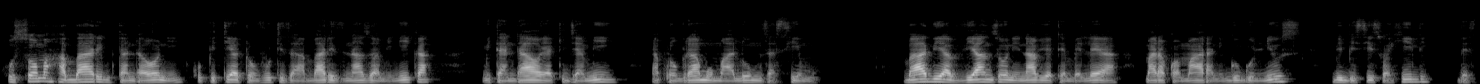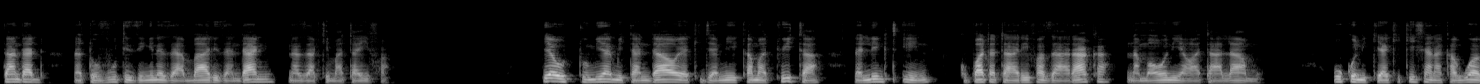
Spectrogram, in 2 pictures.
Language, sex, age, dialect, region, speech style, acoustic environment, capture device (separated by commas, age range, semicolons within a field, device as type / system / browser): Swahili, male, 25-34, Kenya - Mombasa, Kenya, happy; relaxed; focused, silence, mobile / Linux / Chrome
